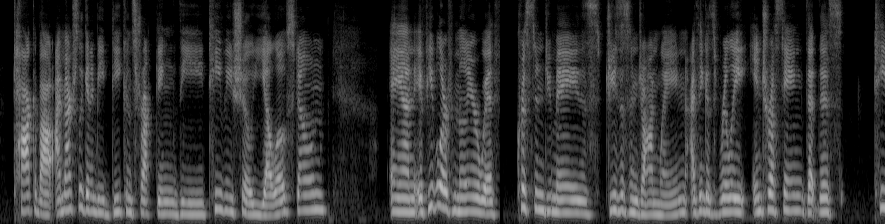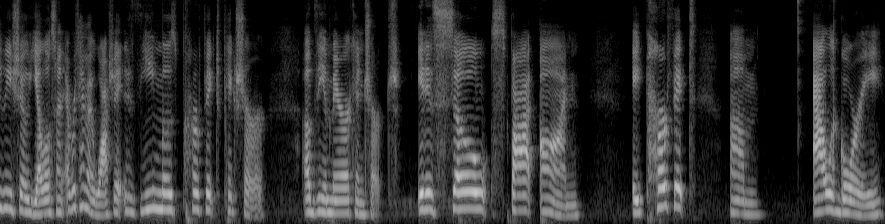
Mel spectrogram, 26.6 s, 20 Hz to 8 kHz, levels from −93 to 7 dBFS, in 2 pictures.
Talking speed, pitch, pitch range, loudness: 130 wpm, 185 Hz, 160-210 Hz, -30 LUFS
